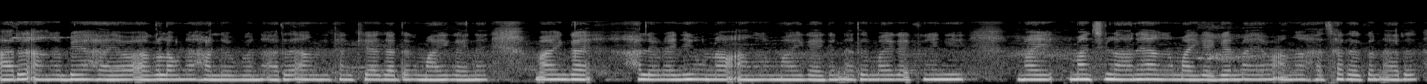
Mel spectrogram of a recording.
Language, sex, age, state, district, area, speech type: Bodo, female, 30-45, Assam, Chirang, urban, spontaneous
